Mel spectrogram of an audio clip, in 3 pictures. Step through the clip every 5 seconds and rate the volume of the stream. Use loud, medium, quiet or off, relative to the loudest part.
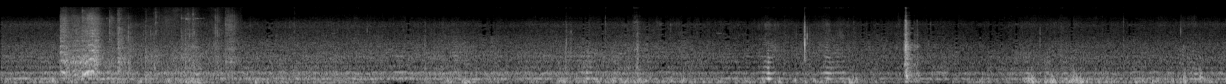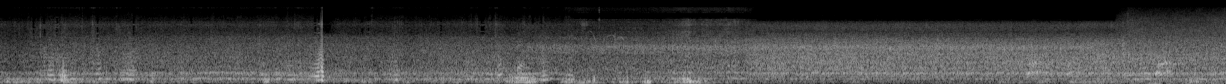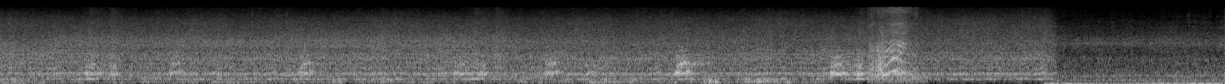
off, off, medium, loud, loud, loud, medium, medium.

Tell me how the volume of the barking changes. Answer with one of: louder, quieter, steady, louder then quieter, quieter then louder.
louder.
